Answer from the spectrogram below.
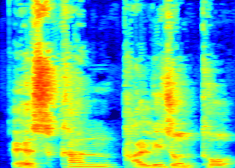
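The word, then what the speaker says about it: ἐσκανδαλίζοντο: 예수를 배척한지라 라고 되어 있는데 헬라어로 에스칸달리존토 엔 아우토라고 발음을 합니다.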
